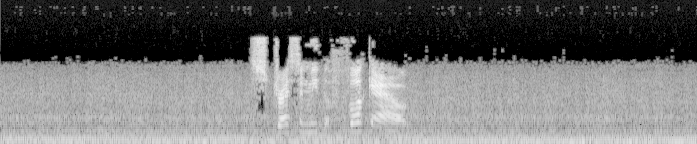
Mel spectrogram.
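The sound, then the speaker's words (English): A car drives along a highway in the dark, with two cars side by side, two cars behind and one beside it, its steady low engine and road rumble filling the whole clip, while a man speaks briefly and irritably over it. “It's dark as fuck, and there are two guys just driving side by side, one just to fucking bump cocks together.”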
